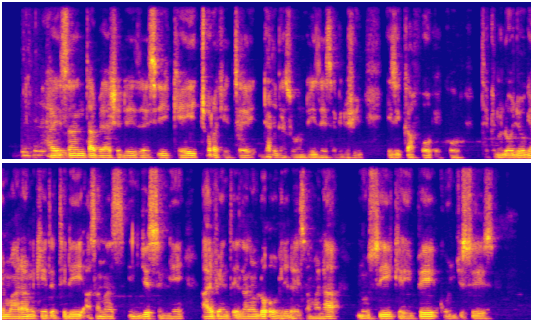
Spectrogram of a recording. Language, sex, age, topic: Gamo, male, 18-24, government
